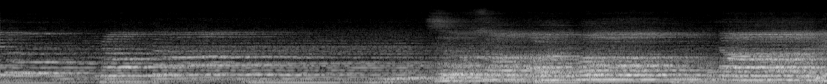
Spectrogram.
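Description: Choir singing a slow hymn in long held notes, louder from about four seconds in.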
